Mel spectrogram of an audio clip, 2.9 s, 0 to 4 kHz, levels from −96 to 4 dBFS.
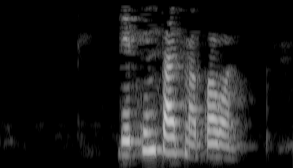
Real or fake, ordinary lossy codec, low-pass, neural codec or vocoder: fake; MP3, 16 kbps; 3.6 kHz; codec, 16 kHz, 8 kbps, FreqCodec, larger model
